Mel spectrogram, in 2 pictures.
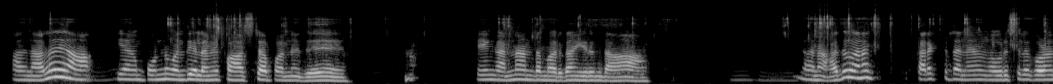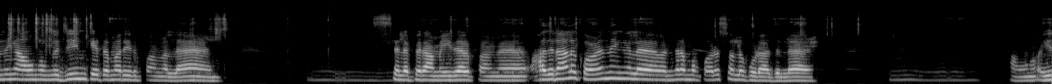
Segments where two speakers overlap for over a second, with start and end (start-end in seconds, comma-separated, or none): none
